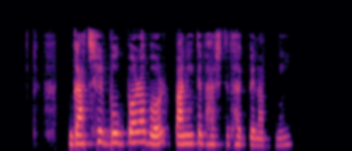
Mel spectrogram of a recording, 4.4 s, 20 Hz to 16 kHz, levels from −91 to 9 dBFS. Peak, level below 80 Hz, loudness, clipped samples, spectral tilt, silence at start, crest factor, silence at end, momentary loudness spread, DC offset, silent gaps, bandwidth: -2 dBFS; -66 dBFS; -22 LUFS; under 0.1%; -3.5 dB/octave; 0.6 s; 22 dB; 0.75 s; 16 LU; under 0.1%; 0.73-0.86 s, 2.14-2.19 s; 8 kHz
